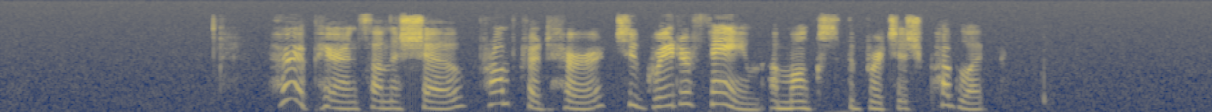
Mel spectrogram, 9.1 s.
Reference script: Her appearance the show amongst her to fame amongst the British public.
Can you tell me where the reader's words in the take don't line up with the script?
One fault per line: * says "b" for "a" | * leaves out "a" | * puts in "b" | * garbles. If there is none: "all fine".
* puts in "on"
* says "prompted" for "amongst"
* puts in "greater"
